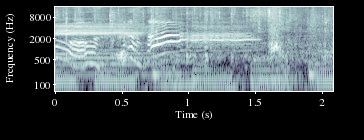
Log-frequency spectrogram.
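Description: Background cartoon music, with a high-pitched cartoon voice calling out in swooping rises and falls of pitch during the first second and a half.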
